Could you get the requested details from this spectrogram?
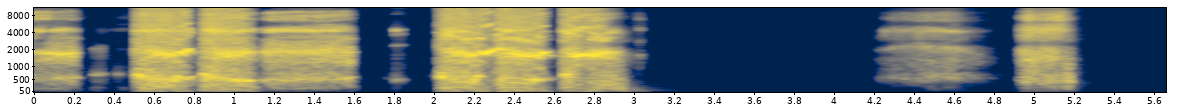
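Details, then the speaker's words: Close-miked coughing ASMR: forceful, harsh coughs in two bursts of about three each, then throat-clearing and a final cough. The cougher coughs so hard they are crying and considers taking cough medicine. "Hi guys, it's ASMR but with coughing coughing coughing coughing. First one of the day."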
